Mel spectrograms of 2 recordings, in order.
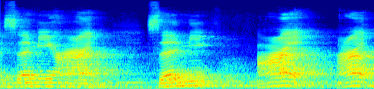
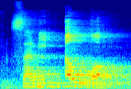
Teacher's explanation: penekanan pada huruf Ain menekan pada wasatul halqi tenggorokan bagian tengah bunyinya lunak saja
